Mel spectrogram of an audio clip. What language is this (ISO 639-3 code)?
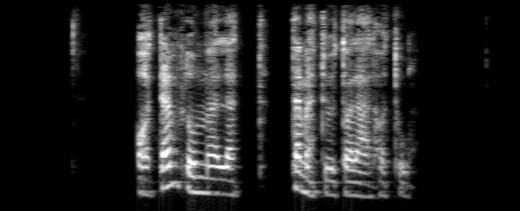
hun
